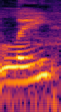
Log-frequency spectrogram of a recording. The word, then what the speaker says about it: Li: I think you pronounce it Lee. It's L-I.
